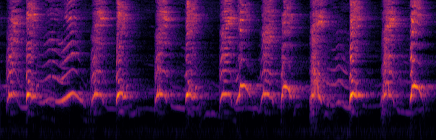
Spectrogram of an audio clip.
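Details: Dogs in a barking contest, a rescue dog among them: steady run of short, sharp barks about twice per second, some with a bending, howl-like yelp, loud and close.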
